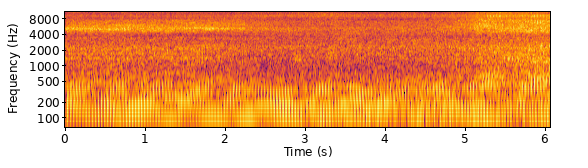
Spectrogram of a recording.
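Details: Yard Machines 38" riding mower, 13.5 HP Tecumseh single-cylinder, fixed after slow cranking and no-start: a steady, even beat with no misses or knocks. Normal running, charging at 13.5 volts; owner earlier suspected a carb issue when it wouldn't keep running.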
